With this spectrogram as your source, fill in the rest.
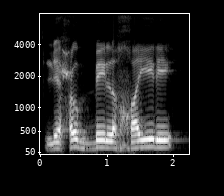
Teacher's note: یالین کو نرم آواز کے ساتھ جلدی پڑھیں گے · را کے نیچے زیر ہے تو را کو باریک پڑھا جائے گا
